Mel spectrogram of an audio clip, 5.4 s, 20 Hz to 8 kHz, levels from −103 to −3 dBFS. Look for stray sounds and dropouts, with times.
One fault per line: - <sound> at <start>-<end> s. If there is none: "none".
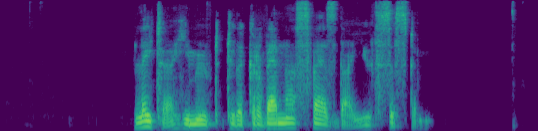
none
